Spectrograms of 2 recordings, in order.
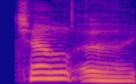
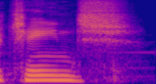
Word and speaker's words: Chang'e: Chang'e, yeah. Chang'e. Chang'e. I used to call her Change, but then I realized it's pronounced as Chang'e.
